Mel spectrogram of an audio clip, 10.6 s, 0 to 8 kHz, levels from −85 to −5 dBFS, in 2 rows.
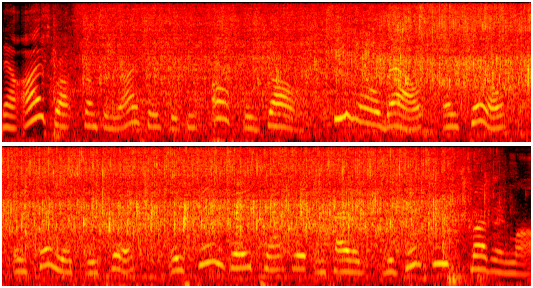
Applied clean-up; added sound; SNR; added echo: none; Bathtub (filling or washing); -5 dB; none.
